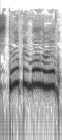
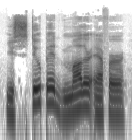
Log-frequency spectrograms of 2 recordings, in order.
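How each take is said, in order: First: It is said in a squeaky high-pitched voice. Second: It is said in a normal-pitched voice.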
